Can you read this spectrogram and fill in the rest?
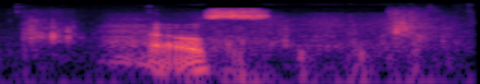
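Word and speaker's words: Haus: How do you say house in German? house. It's spelled h a u s like fun house like doctor house.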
